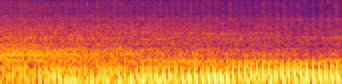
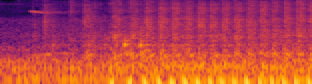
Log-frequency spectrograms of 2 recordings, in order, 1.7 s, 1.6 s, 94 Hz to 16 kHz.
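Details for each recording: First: Honda Vario 125 scooter after repair of a sudden rough rattle; even, steady idle picks up cleanly when blipped and settles back, no rattle or roughness: normal idle and revving. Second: Honda Vario 125 scooter at idle, rough noise began suddenly two days ago; fast, rough rattling tick about thirteen beats a second: cam chain rattle, from slack chain or chain adjustment, found as a broken tensioner spring.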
